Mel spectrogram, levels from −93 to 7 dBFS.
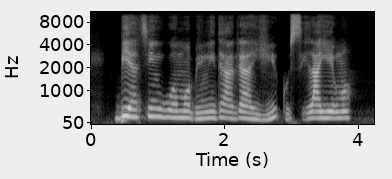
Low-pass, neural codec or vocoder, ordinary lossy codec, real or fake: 9.9 kHz; codec, 16 kHz in and 24 kHz out, 0.9 kbps, LongCat-Audio-Codec, four codebook decoder; none; fake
